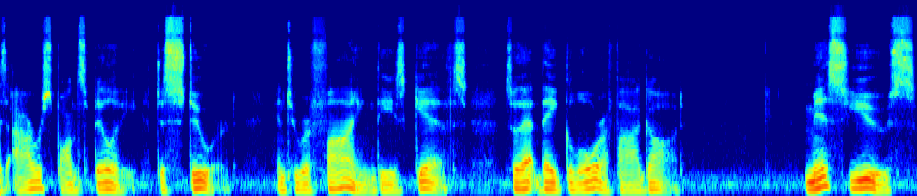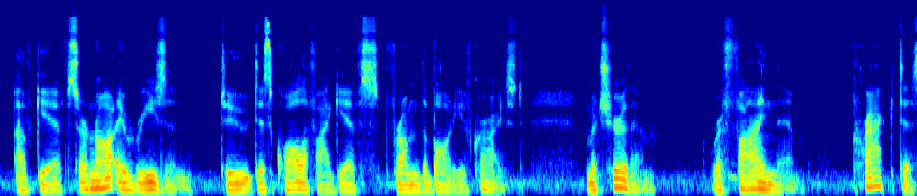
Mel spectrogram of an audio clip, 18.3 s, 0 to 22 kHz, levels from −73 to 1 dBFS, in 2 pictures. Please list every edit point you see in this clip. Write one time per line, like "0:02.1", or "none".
0:01.5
